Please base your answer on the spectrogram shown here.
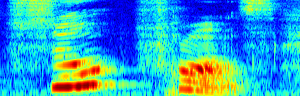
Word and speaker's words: souffrance: The word souffrance has 2 syllables, souffrance.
